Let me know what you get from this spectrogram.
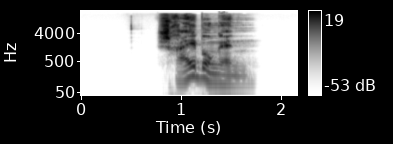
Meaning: plural of Schreibung
- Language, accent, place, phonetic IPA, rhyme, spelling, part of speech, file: German, Germany, Berlin, [ˈʃʁaɪ̯bʊŋən], -aɪ̯bʊŋən, Schreibungen, noun, De-Schreibungen.ogg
